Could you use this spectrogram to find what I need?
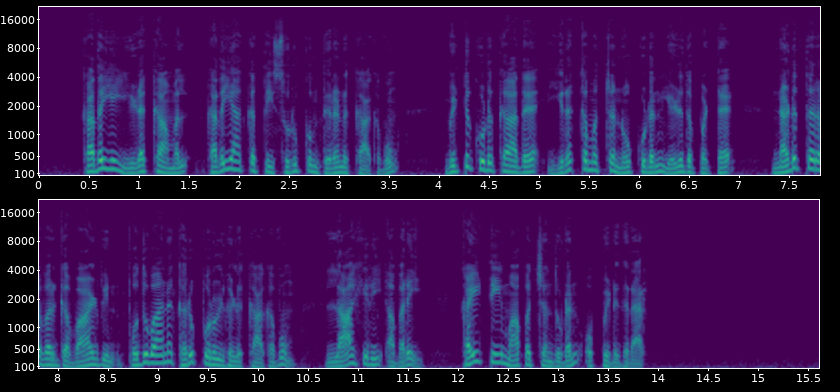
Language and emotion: Tamil, neutral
